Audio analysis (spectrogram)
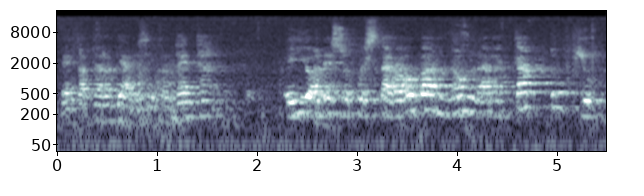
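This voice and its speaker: A woman's voice: fairly low pitch, moderate pace, darkish tone, close to an everyday voice. An actress playing an older, motherly woman guarding a captive in a stage drama, folksy, stubborn and rambling. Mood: cross, stubborn. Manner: folksy, rambling, matter-of-fact. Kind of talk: theatrical stage drama acting. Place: theatre stage, picked up from afar. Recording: echoey hall, distant mic, noisy ambience.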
